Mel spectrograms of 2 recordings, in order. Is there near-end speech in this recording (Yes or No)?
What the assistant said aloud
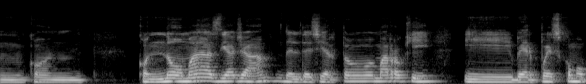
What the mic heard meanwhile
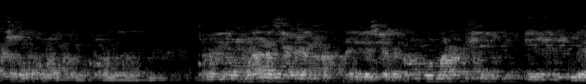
No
